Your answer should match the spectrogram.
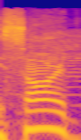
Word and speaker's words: sword: Je dis sword, mais c'est pas ça, c'est sword qu'il faut dire. – Sword. sword. Faut pas prononcer le W.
